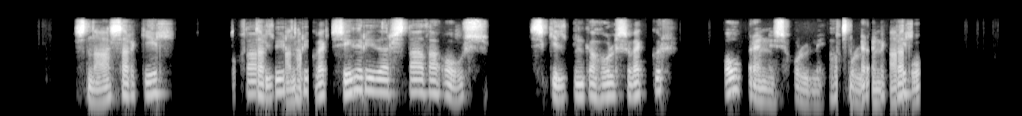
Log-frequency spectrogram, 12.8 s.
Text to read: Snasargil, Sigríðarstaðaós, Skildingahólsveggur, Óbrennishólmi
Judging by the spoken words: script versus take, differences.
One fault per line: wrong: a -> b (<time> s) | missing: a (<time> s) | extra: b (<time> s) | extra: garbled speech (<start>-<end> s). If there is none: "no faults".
extra: garbled speech (2.9-4.2 s)
extra: garbled speech (10.4-11.5 s)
